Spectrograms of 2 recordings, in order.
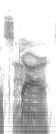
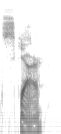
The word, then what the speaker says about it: Kjær: Simon Skjær. Simon Skjær. – It's like K-J-A-E-R, right? – S.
